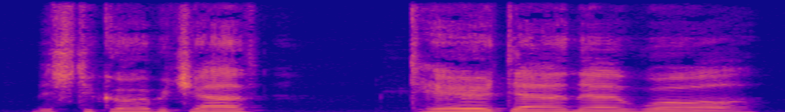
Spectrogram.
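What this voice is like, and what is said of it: Imitates another person's voice. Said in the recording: “That was my Reagan impression ... Spot on ... Sounded like a Trump”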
